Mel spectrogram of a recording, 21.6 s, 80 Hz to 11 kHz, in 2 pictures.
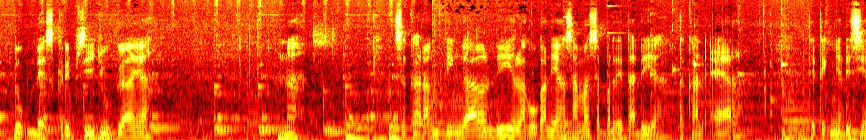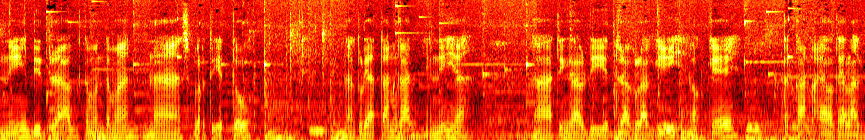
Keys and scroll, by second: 3.1 F10, 5.2 v, 8.4 r, 14.6 x.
